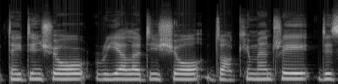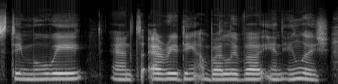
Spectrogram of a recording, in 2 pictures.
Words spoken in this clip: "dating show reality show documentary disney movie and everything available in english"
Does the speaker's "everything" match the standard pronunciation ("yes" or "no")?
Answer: no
